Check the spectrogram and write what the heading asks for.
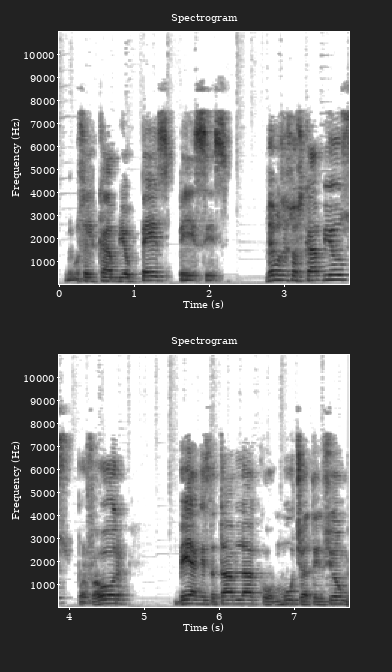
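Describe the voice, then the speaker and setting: Male teacher, unhurried lesson delivery, echoey room, soft guitar bed. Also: medium pitch. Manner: slow, drawn-out word examples, frequent praise and check-in questions. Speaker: Spanish teacher. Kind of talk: slow grammar lesson with spoken examples. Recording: roomy, dull lo-fi sound with faint guitar music.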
